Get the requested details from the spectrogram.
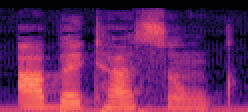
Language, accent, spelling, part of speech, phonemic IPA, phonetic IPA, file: Armenian, Eastern Armenian, աբեթասունկ, noun, /ɑbetʰɑˈsunk/, [ɑbetʰɑsúŋk], Hy-աբեթասունկ.ogg
- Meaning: Any of various fungi of the obsolete order Aphyllophorales growing on wood, especially in the family Polyporaceae; bracket fungus; polypore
